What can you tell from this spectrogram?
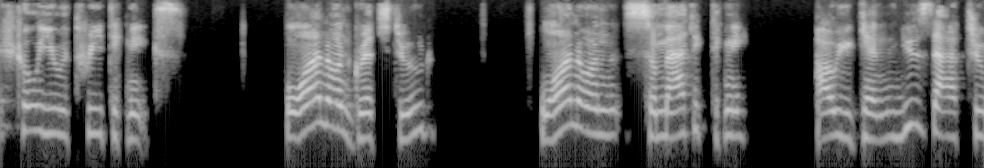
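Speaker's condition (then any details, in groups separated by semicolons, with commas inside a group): Cerebral palsy; present from birth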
